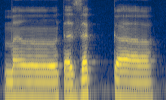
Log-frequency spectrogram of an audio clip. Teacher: زا کو ہم سختی سے پڑھتے ہیں، زا کو زال کی طرح بھی نہیں پڑھنا چاہیے اور ضاد کی طرح بھی نہیں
